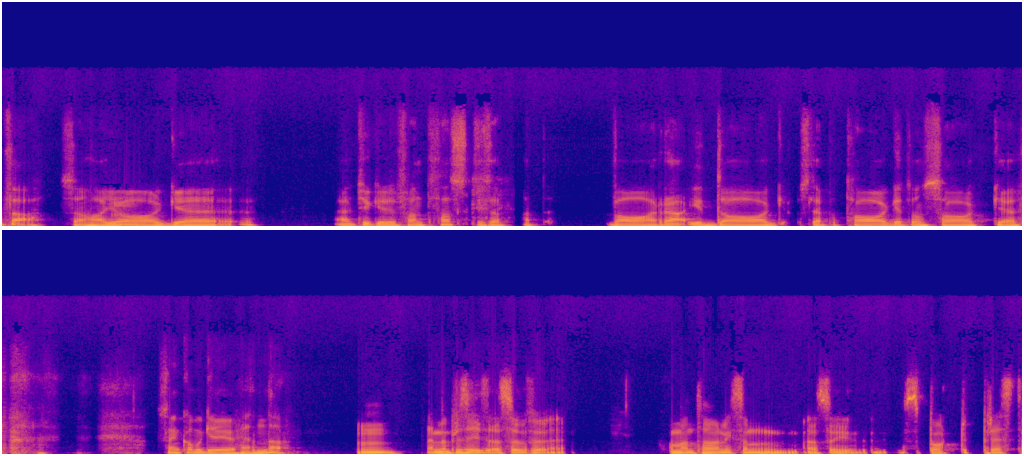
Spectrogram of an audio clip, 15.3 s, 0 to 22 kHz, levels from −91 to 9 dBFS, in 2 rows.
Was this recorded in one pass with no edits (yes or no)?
no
